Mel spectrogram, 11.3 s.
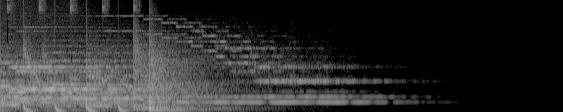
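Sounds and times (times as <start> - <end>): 
ambient music: 0.0 - 9.0.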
